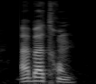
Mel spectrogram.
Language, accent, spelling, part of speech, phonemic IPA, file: French, France, abattront, verb, /a.ba.tʁɔ̃/, LL-Q150 (fra)-abattront.wav
- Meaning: third-person plural future of abattre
